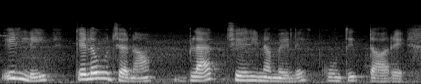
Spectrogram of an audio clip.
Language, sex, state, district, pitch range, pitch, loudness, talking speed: Kannada, female, Karnataka, Bangalore, 160-235 Hz, 180 Hz, -17 LUFS, 115 wpm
